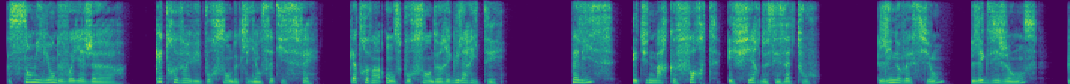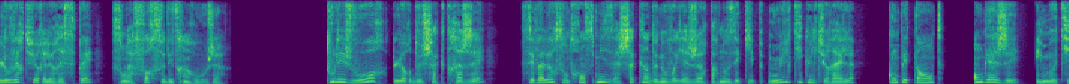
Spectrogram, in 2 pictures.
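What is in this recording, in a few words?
French, female, corporate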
